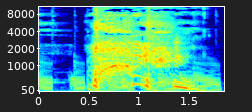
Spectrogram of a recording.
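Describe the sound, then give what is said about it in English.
A person who ran out of drink a while back clears their throat with a short, rough cough-like rasp, fairly loud, lasting under two seconds with a brief pause near the start. “pardon me as I need to grab a cough drop, because I ran out of drink a while back.”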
